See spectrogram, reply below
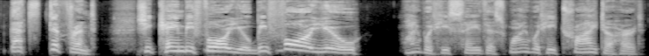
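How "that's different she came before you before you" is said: raised, high-pitched, cutting in; indignant outburst climbing in pitch and force; heated protest. Acted. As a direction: protest hotly, drawing out the last repeat. Acted quarrel over her daughter.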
